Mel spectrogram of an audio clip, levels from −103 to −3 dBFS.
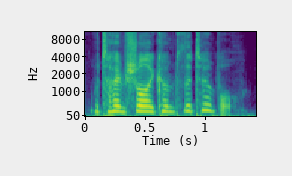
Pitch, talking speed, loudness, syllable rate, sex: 205 Hz, 335 wpm, -18 LUFS, 6.5 syllables/s, male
